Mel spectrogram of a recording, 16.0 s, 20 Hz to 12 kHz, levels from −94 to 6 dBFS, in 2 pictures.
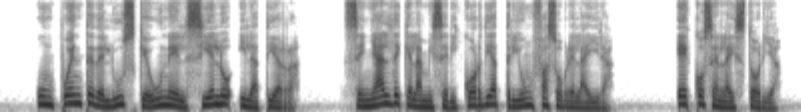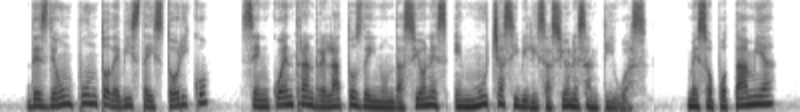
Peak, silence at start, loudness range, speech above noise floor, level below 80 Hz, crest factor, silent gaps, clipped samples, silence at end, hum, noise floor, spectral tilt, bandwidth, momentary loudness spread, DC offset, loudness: -2 dBFS; 0.35 s; 4 LU; 45 dB; -50 dBFS; 18 dB; none; under 0.1%; 0.3 s; none; -64 dBFS; -4.5 dB/octave; 12 kHz; 8 LU; under 0.1%; -19 LUFS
